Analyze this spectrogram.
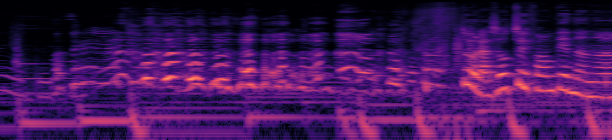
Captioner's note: laughter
